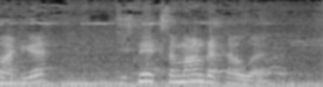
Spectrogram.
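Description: A man speaking, in two short stretches, over a steady low rumble.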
